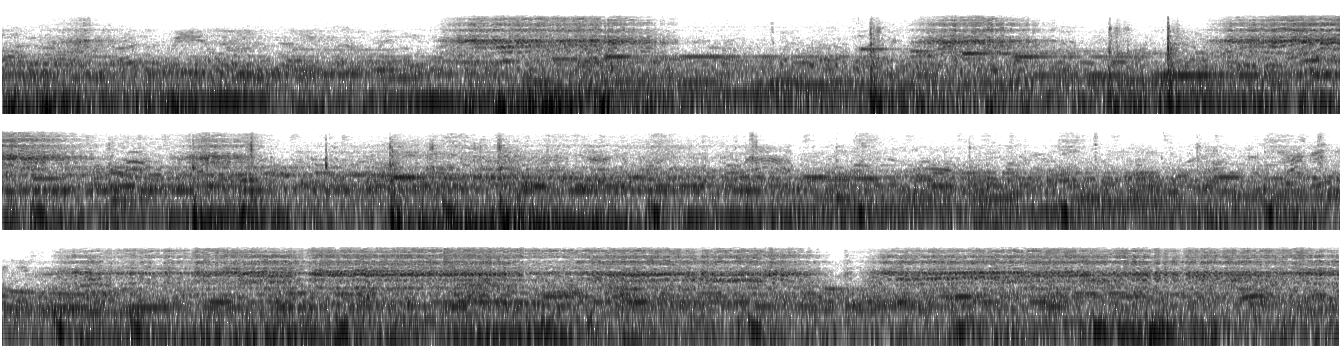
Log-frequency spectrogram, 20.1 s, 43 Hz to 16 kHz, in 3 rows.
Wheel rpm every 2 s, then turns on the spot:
10, 40, 20, 40, 10, 10, 10, 100, 90, 100.
8-12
